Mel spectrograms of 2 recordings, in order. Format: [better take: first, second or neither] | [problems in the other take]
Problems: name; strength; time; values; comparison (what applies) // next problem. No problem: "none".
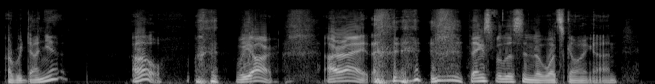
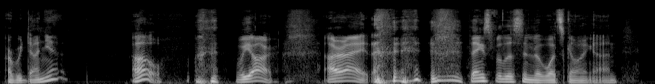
second | distortion; slight; 5% of the sound clipped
